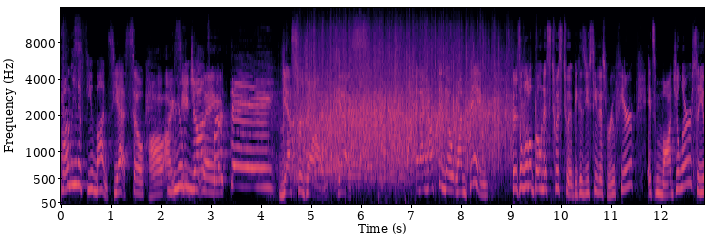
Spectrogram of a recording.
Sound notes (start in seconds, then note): 4.4 crowd clapping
